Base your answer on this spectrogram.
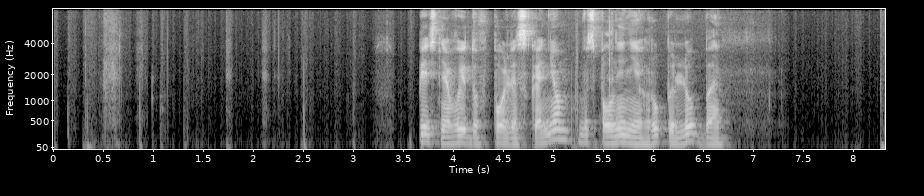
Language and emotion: Russian, neutral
